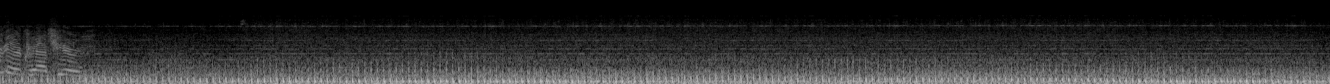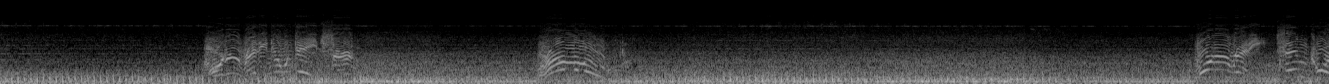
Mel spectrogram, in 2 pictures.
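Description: A tiltrotor aircraft in the video game Broken Arrow gives off a steady, loud rotor and engine drone that holds throughout, while short radio-style voice chatter breaks in over it near the end.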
